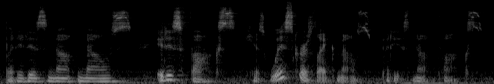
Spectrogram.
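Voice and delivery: usual speaking voice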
